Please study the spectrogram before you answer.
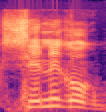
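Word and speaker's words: synagogue: तो बेटे प्रोनाउंसिएशन आपका होगा सिने और आपका आ जाएगा गोग, सिनेगोग बोला जाता है इसे।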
